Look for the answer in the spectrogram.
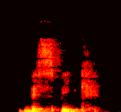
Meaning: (verb) 1. To speak about; tell of; relate; discuss 2. To speak for beforehand; engage in advance; make arrangements for; order, commission, reserve or arrange for something to be made in advance
- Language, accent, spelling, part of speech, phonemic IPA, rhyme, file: English, Southern England, bespeak, verb / noun, /bɪˈspiːk/, -iːk, LL-Q1860 (eng)-bespeak.wav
